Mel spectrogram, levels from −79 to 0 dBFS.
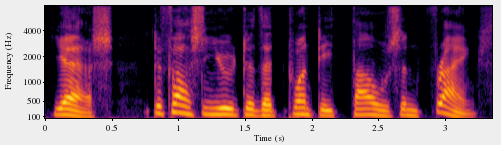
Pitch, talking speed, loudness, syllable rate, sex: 145 Hz, 160 wpm, -18 LUFS, 4.2 syllables/s, male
